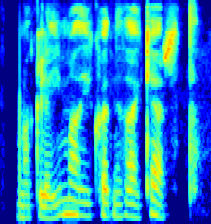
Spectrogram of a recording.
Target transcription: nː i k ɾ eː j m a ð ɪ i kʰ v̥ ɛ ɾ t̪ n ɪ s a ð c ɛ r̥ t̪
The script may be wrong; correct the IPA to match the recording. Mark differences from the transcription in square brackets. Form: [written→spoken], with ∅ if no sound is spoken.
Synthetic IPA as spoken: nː [i→a] k [ɾ→l] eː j m a ð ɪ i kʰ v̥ ɛ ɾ t̪ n ɪ [s→θ] a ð c ɛ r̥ t̪

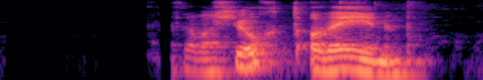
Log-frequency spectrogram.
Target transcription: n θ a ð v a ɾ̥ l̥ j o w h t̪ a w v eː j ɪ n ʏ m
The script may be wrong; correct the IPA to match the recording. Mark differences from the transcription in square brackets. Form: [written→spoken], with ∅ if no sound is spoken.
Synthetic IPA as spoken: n θ a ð v a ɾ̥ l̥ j o w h t̪ a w v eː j ɪ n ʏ m

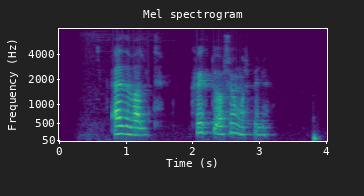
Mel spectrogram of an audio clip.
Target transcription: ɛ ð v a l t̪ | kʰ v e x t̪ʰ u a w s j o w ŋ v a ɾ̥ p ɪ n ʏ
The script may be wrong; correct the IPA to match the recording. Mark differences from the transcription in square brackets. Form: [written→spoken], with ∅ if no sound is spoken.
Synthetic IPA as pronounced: ɛ ð v a l t̪ | kʰ v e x [t̪ʰ→t̪] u a w s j o w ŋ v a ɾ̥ p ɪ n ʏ

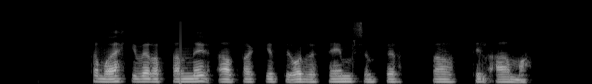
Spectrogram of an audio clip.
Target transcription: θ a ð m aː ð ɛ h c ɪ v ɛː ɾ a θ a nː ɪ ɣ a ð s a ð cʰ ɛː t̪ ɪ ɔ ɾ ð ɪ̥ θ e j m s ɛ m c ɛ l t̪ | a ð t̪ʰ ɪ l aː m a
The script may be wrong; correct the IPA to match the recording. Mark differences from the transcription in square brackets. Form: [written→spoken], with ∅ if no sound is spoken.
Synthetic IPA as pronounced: θ a ð m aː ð ɛ h c ɪ v ɛː ɾ a θ a nː ɪ ɣ a ð [s→θ] a ð [cʰ→c] ɛː t̪ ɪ ɔ ɾ ð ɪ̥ θ e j m s ɛ m [c→p] ɛ [l→ɾ] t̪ | a ð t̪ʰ ɪ l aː m a

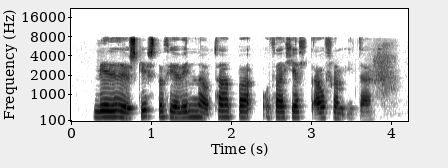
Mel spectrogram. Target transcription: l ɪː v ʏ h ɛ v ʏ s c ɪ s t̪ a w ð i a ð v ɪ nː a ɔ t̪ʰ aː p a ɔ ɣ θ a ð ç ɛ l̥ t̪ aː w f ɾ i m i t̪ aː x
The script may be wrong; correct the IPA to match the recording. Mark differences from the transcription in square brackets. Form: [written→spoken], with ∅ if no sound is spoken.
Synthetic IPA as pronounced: l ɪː [v→ð] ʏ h ɛ v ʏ s c ɪ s t̪ a w [ð→θ] i a ð v ɪ nː a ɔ t̪ʰ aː p a ɔ ɣ θ a ð ç ɛ l̥ t̪ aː w f ɾ [i→a] m i t̪ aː x

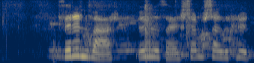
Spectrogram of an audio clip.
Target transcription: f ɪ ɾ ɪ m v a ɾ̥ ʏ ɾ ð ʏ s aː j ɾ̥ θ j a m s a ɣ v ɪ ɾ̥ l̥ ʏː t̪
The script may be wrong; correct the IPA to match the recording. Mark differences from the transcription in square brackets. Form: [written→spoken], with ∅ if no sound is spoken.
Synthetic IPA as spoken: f ɪ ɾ ɪ [m→n] v a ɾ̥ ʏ ɾ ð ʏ [s→θ] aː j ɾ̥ [θ→s] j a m s a ɣ [v→ð] ɪ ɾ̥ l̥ ʏː t̪

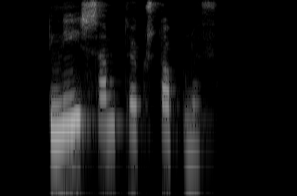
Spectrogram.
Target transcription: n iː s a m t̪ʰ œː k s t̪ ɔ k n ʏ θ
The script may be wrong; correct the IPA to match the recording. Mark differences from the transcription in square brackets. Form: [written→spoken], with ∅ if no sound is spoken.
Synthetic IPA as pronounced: n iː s a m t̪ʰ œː k s t̪ ɔ [k→p] n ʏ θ

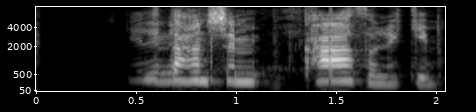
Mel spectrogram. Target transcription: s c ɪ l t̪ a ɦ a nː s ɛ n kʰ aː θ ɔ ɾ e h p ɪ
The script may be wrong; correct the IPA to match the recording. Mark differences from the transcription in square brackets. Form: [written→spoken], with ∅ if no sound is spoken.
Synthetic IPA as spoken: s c ɪ l t̪ a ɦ a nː s ɛ [n→m] kʰ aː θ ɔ [ɾ→l] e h [p→c] ɪ

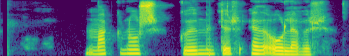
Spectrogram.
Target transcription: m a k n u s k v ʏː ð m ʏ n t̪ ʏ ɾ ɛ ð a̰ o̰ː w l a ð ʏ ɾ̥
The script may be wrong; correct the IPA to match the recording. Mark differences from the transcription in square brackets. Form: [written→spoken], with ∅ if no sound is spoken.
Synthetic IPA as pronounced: m a k n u s k v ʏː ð m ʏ n t̪ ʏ ɾ ɛ ð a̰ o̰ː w l a [ð→v] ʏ ɾ̥

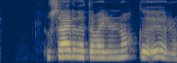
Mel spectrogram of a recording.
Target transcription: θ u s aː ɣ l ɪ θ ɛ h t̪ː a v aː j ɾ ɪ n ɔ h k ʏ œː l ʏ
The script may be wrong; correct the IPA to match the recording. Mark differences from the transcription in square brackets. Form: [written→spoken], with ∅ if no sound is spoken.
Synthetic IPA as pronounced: θ u s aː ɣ [l→ɾ] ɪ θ ɛ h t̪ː a v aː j ɾ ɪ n ɔ h k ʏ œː [l→ɾ] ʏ

